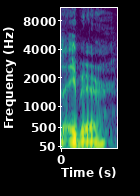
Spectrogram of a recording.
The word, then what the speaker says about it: Aber: Yeah, it's pronounced Abear. Abear. Aar. My bad. I'm sorry. God damn. I'll restart the podcast now, Um, podcast starts now. Um, yeah. Abear or Abber, we'll tell you the one. Okay. A Bear. Abear is the stage pronunciation.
